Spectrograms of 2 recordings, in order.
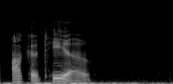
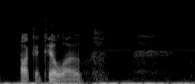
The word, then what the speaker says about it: Ocotillo Wells: pronounced this place is I don't think I pronounced it right it's Ocotillo not Ocotillo Ocotillo Wells and it's a California State vehicular Recreation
